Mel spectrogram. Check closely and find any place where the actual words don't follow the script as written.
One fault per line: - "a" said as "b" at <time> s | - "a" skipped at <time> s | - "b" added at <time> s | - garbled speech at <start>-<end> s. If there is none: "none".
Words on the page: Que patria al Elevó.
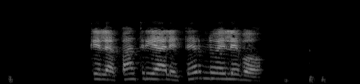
- "la" added at 1.0 s
- "Eterno" added at 1.7 s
